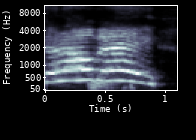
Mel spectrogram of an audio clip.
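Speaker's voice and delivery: very loud, strange, shrill, high yell. Retelling a meme where Darth Maul yells: imitating Darth Maul's weird yell. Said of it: "he starts yelling".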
